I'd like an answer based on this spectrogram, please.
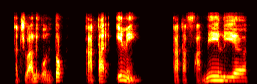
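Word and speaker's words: Familie: biasa gitu ya oke famil itu bacanya familia nah kecuali kata ini teman-teman kita gak bisa baca dia Family karena Family itu English dalam bahasa Inggris agar bisa membedakan dia dalamah Jerman itu pelafalannya lebih sedikit cenderung ada e-nya di belakang familia familia dalam bahasa Jerman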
